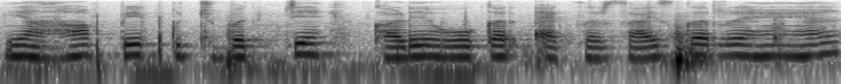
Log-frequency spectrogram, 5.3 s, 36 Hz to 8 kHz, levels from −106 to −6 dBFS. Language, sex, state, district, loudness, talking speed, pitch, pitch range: Hindi, female, Bihar, West Champaran, -20 LUFS, 115 wpm, 215 Hz, 195-225 Hz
